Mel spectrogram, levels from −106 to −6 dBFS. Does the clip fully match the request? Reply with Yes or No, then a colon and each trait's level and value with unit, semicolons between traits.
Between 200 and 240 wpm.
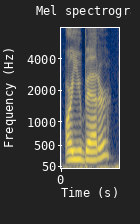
Yes: fast, 205 wpm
